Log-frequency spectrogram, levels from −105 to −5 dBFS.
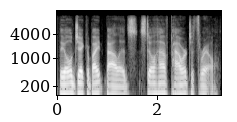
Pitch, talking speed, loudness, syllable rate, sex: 110 Hz, 165 wpm, -16 LUFS, 4.6 syllables/s, male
